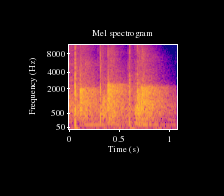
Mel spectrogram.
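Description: Students in a class clap for a group that has just finished presenting, a short, fairly loud flurry of overlapping claps that tapers off quickly.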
